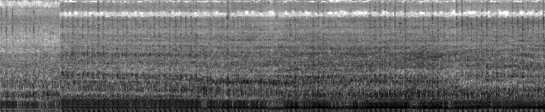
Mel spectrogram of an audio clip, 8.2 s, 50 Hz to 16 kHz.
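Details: Sachs-Dolmar 100 two-stroke chainsaw, carb rebuilt and tuned after it would not idle down (owner suspected an air leak), holds a steady, even buzz without surging or stalling; runs cleanly and properly tuned.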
